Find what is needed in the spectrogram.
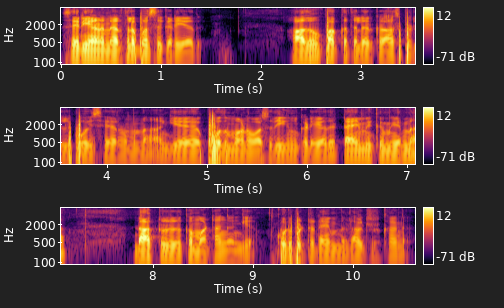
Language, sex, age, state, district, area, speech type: Tamil, male, 30-45, Tamil Nadu, Coimbatore, rural, spontaneous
